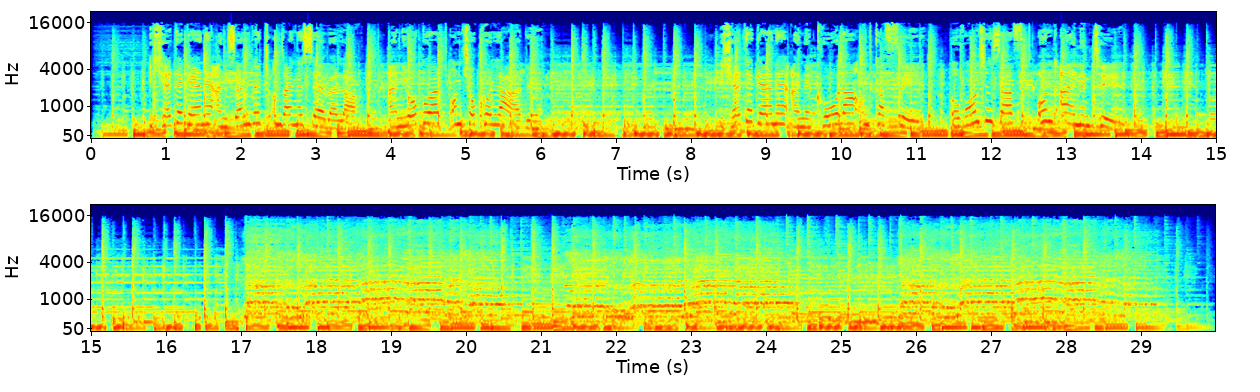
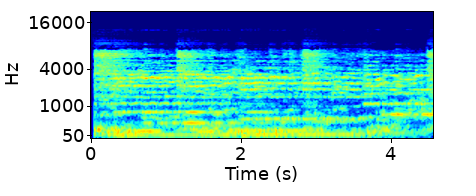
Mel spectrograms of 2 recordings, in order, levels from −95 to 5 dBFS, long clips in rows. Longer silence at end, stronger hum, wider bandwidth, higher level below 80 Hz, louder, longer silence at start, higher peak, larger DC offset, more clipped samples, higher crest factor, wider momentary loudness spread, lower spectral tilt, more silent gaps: about the same, 0.1 s vs 0 s; neither; first, 16.5 kHz vs 10 kHz; first, -18 dBFS vs -42 dBFS; first, -12 LUFS vs -25 LUFS; about the same, 0.05 s vs 0 s; first, 0 dBFS vs -12 dBFS; neither; neither; about the same, 12 dB vs 14 dB; about the same, 5 LU vs 5 LU; first, -5 dB/octave vs -2.5 dB/octave; neither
